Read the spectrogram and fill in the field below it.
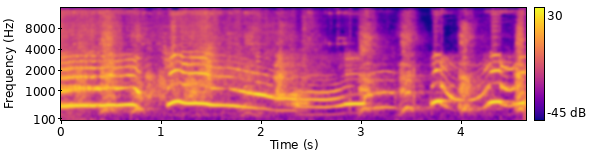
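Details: A dog howls in long wavering tones that fall and then rise again, broken by short yips and barks.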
